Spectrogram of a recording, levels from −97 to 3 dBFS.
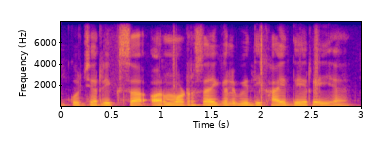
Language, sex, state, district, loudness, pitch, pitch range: Hindi, male, Jharkhand, Garhwa, -17 LUFS, 115 Hz, 110-125 Hz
